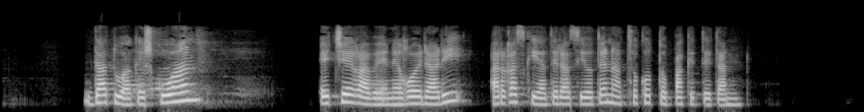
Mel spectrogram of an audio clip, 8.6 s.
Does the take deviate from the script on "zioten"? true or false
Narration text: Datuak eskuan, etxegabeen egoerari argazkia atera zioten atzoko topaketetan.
false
